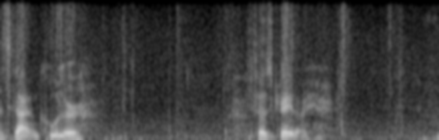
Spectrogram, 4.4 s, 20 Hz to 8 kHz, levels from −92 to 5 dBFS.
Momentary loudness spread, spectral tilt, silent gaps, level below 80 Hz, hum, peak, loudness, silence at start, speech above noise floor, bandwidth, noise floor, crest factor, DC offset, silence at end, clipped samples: 23 LU; -6 dB/octave; none; -68 dBFS; none; -4 dBFS; -22 LUFS; 0 s; 31 dB; 8 kHz; -52 dBFS; 22 dB; under 0.1%; 0.15 s; under 0.1%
